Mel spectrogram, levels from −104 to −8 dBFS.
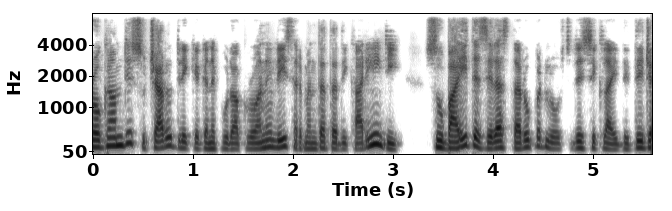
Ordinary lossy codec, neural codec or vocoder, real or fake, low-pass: none; codec, 16 kHz, 0.5 kbps, X-Codec, WavLM features, trained on Multilingual LibriSpeech; fake; 7.2 kHz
